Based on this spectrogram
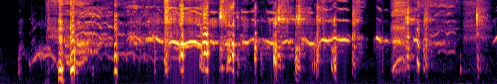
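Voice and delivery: loud, high whooping laugh; loud laugh shout. Real, not acted. Overcome in conversation, breaking into a loud whooping laugh. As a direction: let out a big shouting laugh. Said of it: "you fall out like nobody's business".

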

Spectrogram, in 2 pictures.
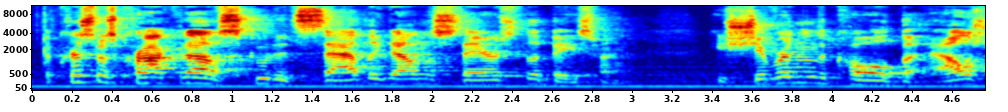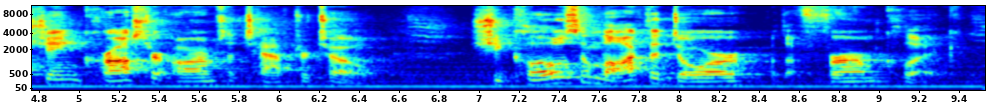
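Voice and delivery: ordinary delivery, nothing marked

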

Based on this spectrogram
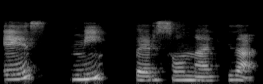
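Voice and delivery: slow, clear dictation pace. Shown as a demonstration. Teacher dictating homework to pupils, slow and clear. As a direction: spell it out slowly so they can write. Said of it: "va con tilde en la primera O".

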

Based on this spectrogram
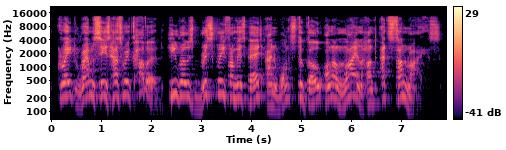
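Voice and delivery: exultant herald's shout; jubilant cry. A narrator's reading. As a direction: proclaim the great news at full voice. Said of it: "cried the arrival".

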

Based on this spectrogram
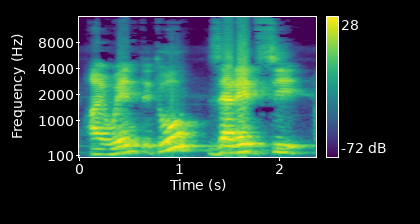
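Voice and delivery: very slow, evenly spaced sentence; slow model answer. Shown as a demonstration. Teacher showing learners the completed sentence, slow model answer. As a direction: give the answer slowly, word by word.

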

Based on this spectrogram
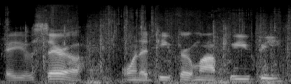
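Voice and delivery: manly voice. Pretend. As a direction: push the voice down like a tough guy. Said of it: "in, like, a manly voice".

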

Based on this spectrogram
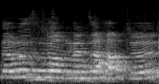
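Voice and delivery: startled, laughing through the words; real giggly surprise, pitch rising. Real, not acted. Champagne cork pops unexpectedly.

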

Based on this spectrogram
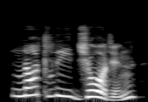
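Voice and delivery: high, loud, slow disbelief; horrified. A narrator's reading. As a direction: draw out the question in horror. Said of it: "Pomfrey said in horror".

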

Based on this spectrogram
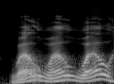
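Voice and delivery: high, lilting well, well, well; storybook engine marvelling; amused exclamation. A narrator's reading. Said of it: "he exclaimed".

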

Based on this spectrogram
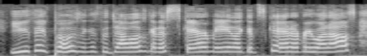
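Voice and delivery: high, frantic mock outburst; freaking out. Mickey accuses Robbie D of framing him, acted freak-out. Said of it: "Mickey just starts screaming. He's freaking out".

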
